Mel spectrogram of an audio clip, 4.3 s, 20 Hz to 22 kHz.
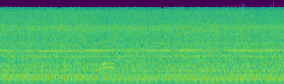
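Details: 1984 Honda EM600 generator on a cold start: steady, even drone with a high, strained pitch that never varies, not regulating speed. Engine overspeed; the fine-tune adjuster knob did little, and a throttle issue is suspected.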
